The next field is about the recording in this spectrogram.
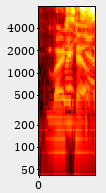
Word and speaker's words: Marsaglia: Marcella. Marcelia. Marcelia. Silent G. Okay, Silent G.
